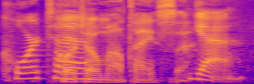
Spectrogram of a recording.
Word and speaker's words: Corto Maltese: place is called, like Corto Maltese. Yeah, Corto Maltese, something like that. It's spelled like Maltese Falcon, but it's pronounced 4 different ways in the movie.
